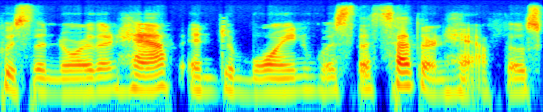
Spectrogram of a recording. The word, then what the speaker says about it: Des Moines: case you didn't know Des Moines is two words and there's an s on each and a word each word we do not pronounce the S but they are there Iowa was when it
